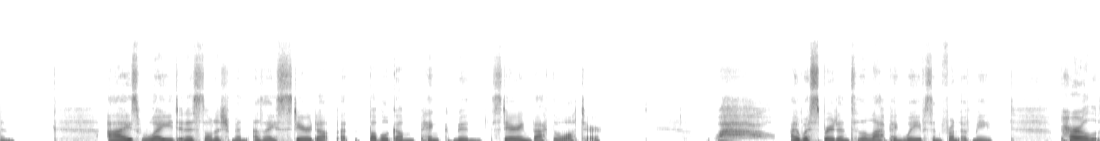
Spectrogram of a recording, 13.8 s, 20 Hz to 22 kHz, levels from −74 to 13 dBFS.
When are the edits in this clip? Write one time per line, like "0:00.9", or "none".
0:06.9
0:09.7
